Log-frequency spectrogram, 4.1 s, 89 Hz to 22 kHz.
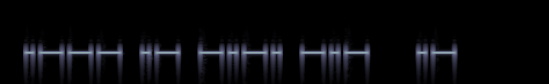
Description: Morse code, heard as a keyed tone, about 22 wpm, 700 Hz. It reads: JACK A
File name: practice / 22wpm / Sets of 7 Words - 22wpm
